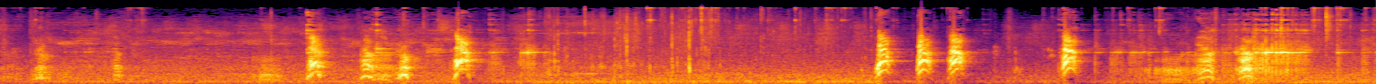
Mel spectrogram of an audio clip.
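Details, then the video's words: A teacup Chihuahua puppy barks at a light bulb, high, sharp yappy barks in irregular bursts. "teacup chihuahua puppy dog barking at a bulb light gnocchi noqui"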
